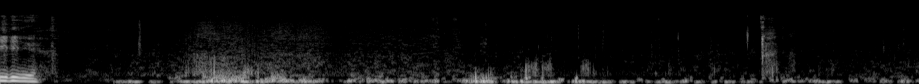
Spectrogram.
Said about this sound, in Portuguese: É bem barulhento na praia, né? Mas eu gosto. Eu gosto do som das ondas.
